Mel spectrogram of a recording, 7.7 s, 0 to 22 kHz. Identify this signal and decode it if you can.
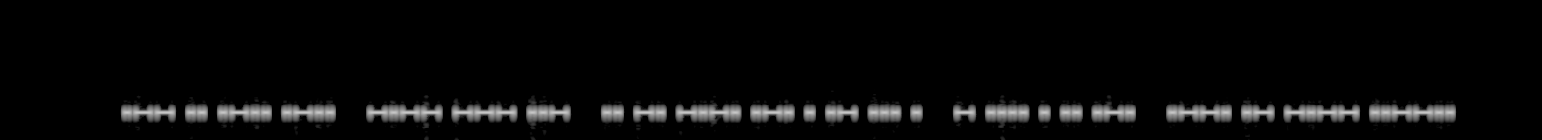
Morse code, heard as a keyed tone, about 45 wpm, 700 Hz. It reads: WILL YOU INCREASE THEIR PAY?
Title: Sentences from Top 1000 Words - Review Part 4 - 45wpm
